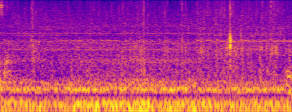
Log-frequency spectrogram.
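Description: Creamy sauce bubbling as it simmers in a steel pot while being stirred with a silicone spatula, over a steady low hum. A single short knock comes about three and a half seconds in.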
